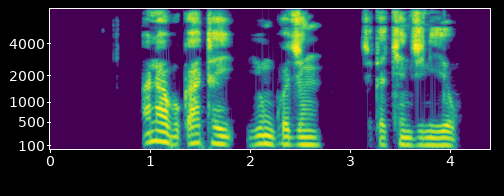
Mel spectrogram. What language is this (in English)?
Hausa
